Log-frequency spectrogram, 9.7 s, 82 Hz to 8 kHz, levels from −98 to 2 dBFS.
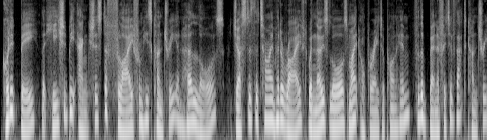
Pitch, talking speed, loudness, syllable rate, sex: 130 Hz, 215 wpm, -19 LUFS, 5.0 syllables/s, male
